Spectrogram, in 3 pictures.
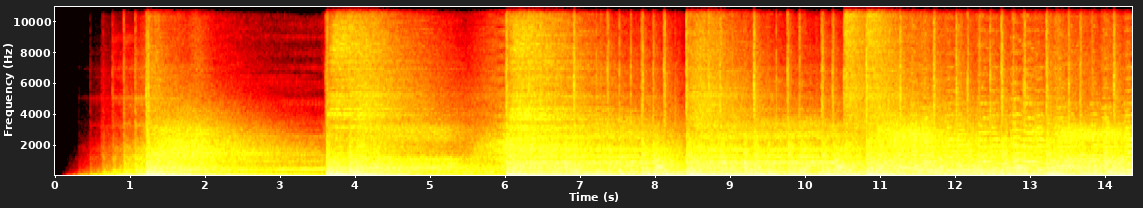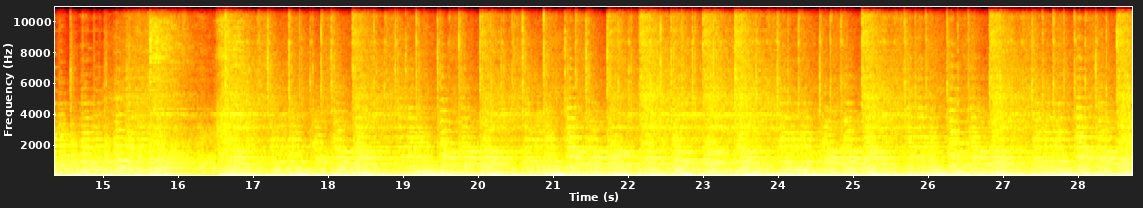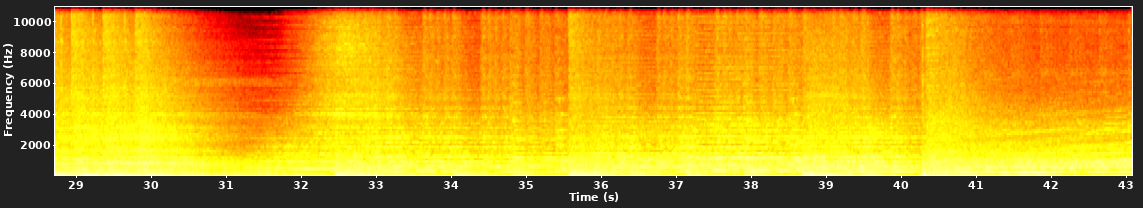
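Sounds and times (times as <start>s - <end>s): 
battle action trailer music: 0.3s - 43.0s.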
